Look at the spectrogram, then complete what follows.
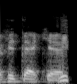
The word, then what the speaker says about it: Wittek: Guilherme, é Wittek que pronuncia? É Wittek, Wittek, isso mesmo. Wittek, é como se fosse um V, né?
